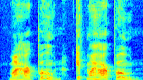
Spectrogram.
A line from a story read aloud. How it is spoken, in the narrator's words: Ned Land exclaimed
